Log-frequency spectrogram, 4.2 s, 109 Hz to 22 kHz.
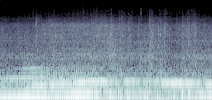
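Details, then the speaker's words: VW MK3 VR6 on a Sunday cruise around the block after new spark plugs were fitted to cure a misfire: smooth rising note pulling cleanly through the revs without stumbles or popping; no more misfiring; normal acceleration. "just a nice little cruise on the block listen to that oh my goodness the vr6 just sounds so good"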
